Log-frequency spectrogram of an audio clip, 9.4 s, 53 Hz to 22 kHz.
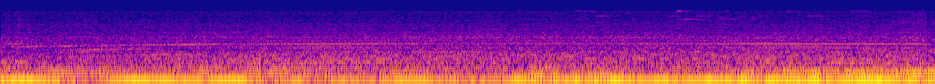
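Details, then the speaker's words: Chinese diesel air heater on a bench test at about 12.35 V, just primed: fan starts on pressing on, steady low whirr building as blower spins up, tone slowly rising before the fuel pump begins clicking; normal startup. "press the on button and you're here nothing there's a startup routine oh the first thing you're here is the fan starts you may hear that now"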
